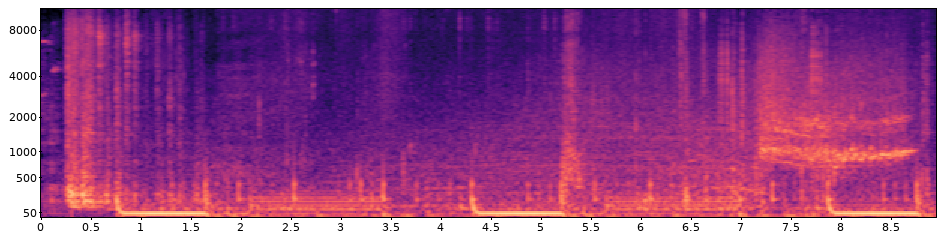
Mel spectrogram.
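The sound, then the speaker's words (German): A BMW drives past on a street beside a phone booth. Loud, continuous engine and road roar carries repeated deep low thuds throughout, with a brief higher-pitched whine rising out of the noise near the end. “Aus dem Augenwinkel sah ich den BMW auf der anderen Straßenseite an der Telefonzelle vorbeifahren.”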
